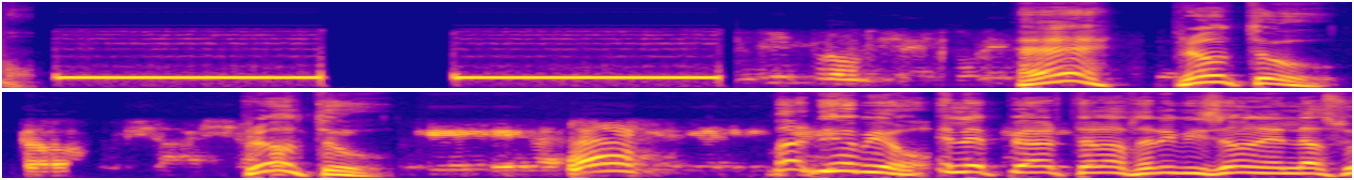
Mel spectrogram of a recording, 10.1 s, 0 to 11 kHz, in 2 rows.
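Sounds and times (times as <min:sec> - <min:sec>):
phone line ringing through the earpiece as a call is placed: 0:00.2 - 0:02.7
speech: 0:03.1 - 0:06.6, 0:07.2 - 0:10.1.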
